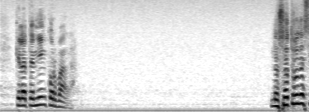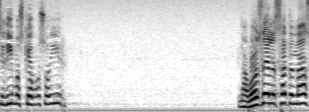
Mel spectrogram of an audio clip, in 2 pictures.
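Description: A man speaks with animation into a microphone over loudspeakers, pausing between phrases.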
